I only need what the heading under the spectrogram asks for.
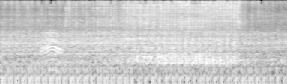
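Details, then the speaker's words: Briggs Vanguard repower in a Kawasaki Mule, first run after the backwards pump hookup was corrected: it settles into a quick, steady putter of about three to four beats a second, running evenly and super quiet; the owner guesses some odd noises come from the clutch. "I don't know what those noises are. I guess that's in the clutch. It's super quiet, I'll tell you that."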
